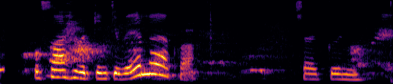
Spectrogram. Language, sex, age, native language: Icelandic, female, 12, Icelandic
